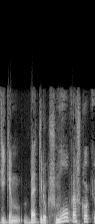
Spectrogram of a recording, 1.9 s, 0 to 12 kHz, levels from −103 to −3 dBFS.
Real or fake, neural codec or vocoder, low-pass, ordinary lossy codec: fake; codec, 16 kHz, 1 kbps, X-Codec, HuBERT features, trained on balanced general audio; 7.2 kHz; AAC, 32 kbps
